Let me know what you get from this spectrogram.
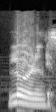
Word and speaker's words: Lawrence: Por último tenemos a Bradley Whitford, que es el comandante Lawrence, creo que se pronuncia este. – Sí, Lawrence.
